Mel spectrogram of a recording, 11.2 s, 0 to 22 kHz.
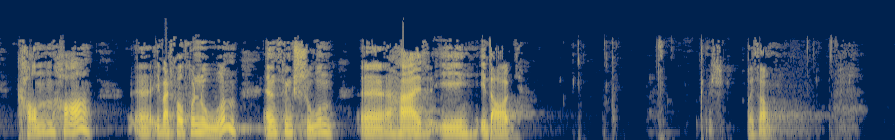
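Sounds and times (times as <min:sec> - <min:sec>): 
speech: 0:00.3 - 0:06.6, 0:08.8 - 0:09.8
computer mouse clicks: 0:07.0 - 0:08.4.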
